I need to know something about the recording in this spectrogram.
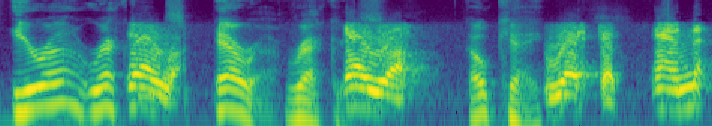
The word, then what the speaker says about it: Era: Now, I know in your recording career, you recorded for RCA Victor and also, is it pronounced Era Records? Era Records.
